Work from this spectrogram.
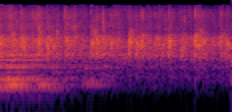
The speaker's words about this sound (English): Let's give the Lord a great hand clap today. Come on. Come on. Amen.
